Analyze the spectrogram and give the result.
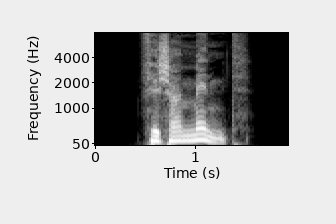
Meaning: a municipality of Lower Austria, Austria
- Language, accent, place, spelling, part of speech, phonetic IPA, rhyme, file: German, Germany, Berlin, Fischamend, proper noun, [ˌfɪʃaˈmɛnt], -ɛnt, De-Fischamend.ogg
